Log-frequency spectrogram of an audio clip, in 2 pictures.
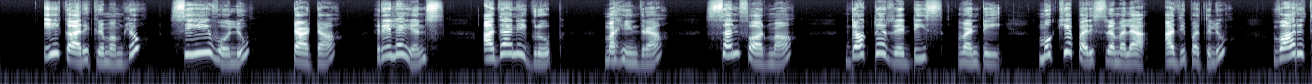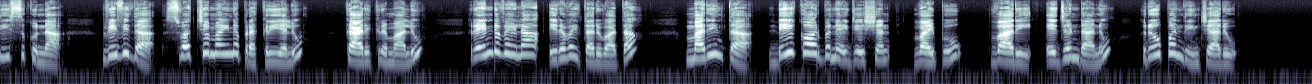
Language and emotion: Telugu, neutral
